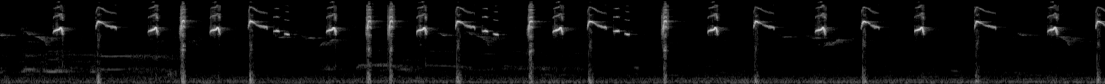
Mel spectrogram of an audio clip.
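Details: Wild sunbird (kolibri ninja) used as a songbird lure, giving thin, piercing descending chirps in rapid pairs and short runs, roughly every half second to second, with near-silent gaps and a faint low click now and then.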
